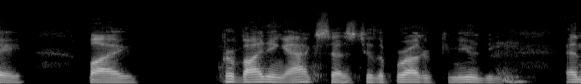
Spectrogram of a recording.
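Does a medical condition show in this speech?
Yes: ALS; diagnosed age 48, investigational therapy.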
